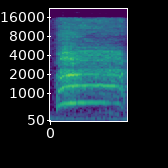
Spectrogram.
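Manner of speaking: a high, loud mock scream, copying the actress; imitated scream. Retelling the show, imitating Mary Louise's scream. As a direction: let out a shrill scream as a retold bit. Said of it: "she just starts screaming".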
